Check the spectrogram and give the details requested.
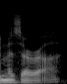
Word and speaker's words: Missouri: state or only certain kinds of people say Missoura one that I just came across was really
